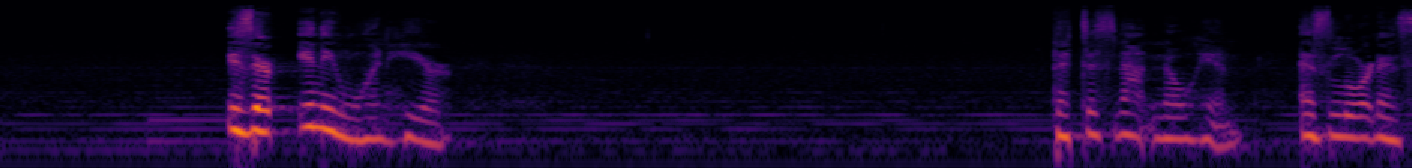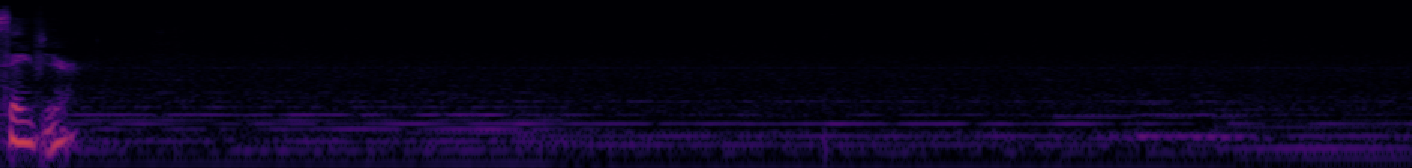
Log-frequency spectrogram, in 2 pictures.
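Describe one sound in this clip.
A keyboard plays soft, sustained notes in the background.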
